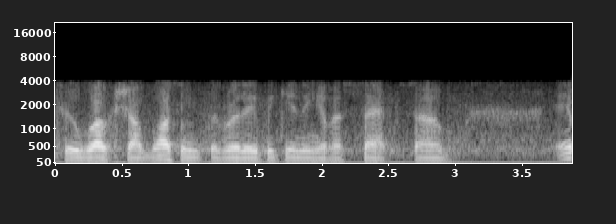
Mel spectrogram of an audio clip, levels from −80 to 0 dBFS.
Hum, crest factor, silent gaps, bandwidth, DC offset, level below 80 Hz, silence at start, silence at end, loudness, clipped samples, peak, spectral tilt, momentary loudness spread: none; 16 dB; none; 4 kHz; 2%; -36 dBFS; 0 s; 0 s; -16 LUFS; under 0.1%; 0 dBFS; -11.5 dB/octave; 19 LU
